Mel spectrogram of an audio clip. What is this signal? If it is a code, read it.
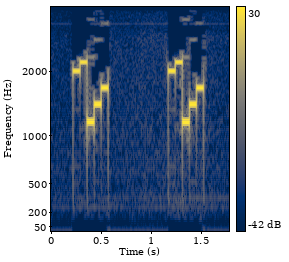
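Five-tone selective call (ZVEI), heard as quick runs of five tones, tones of about 70 ms. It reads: 89246 89246
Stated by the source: ZVEI five-tone selective call 89168, received by SDR.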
